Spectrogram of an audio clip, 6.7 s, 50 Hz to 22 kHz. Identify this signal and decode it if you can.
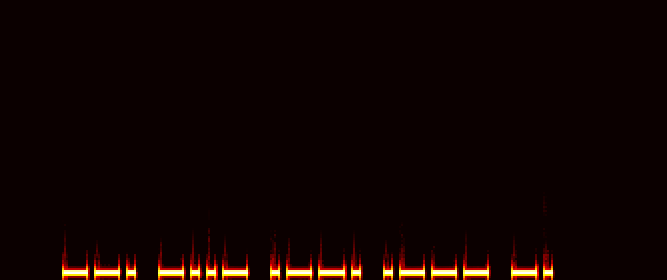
Morse code, heard as a keyed tone, about 15 wpm, 700 Hz. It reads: GXPJN
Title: Code Groups - 5 Letter:Numbers - 15wpm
